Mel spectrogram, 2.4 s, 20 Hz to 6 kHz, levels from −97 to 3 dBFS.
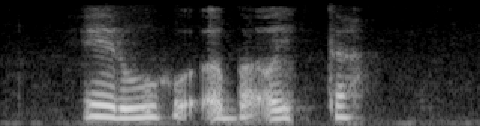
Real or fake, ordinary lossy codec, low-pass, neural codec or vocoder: real; AAC, 24 kbps; 5.4 kHz; none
